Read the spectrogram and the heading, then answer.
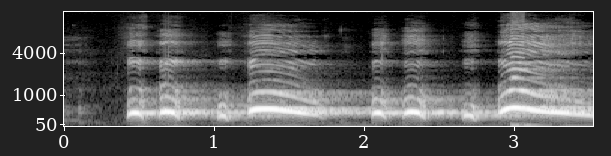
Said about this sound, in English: Well, watch out for that pesky owl.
